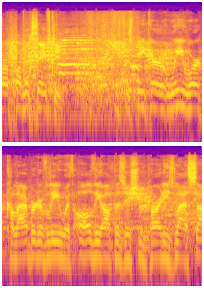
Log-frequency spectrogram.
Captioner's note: some Applause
